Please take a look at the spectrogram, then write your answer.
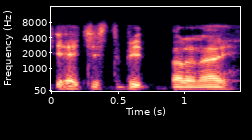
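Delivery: ordinary delivery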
